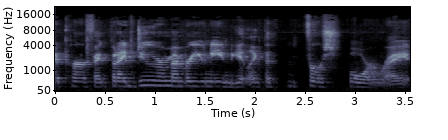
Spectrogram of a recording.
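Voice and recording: With fairly even intonation, someone reads aloud in a natural voice.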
